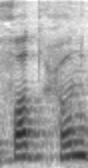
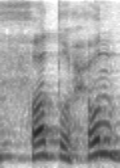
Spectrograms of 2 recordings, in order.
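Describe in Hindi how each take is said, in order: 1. 't' ध्वनि सपाट है, इसमें कोई गूंजता हुआ झटका नहीं है। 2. 't' ध्वनि में गूंजता हुआ झटका आता है। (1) "फ़त्हुन के बजाय" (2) "ता पर कलकला कर देते हैं"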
